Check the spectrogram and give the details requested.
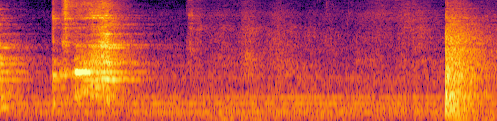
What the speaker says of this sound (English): I'm going to take these liquid ingredients and just mix it all in there.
